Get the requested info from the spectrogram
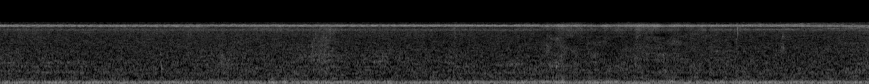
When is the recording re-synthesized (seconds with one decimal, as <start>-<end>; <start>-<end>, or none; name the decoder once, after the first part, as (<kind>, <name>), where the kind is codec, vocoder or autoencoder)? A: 5.4-7.1 (codec, SNAC)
